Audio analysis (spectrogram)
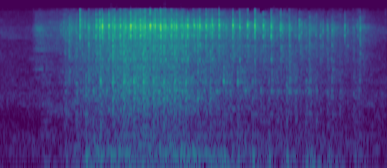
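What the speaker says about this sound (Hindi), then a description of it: "किनारी की सिलाई लगा लें" A sewing machine stitches along a curved fabric edge. It starts up after a short quiet moment and runs as one quick, even, mechanical whirr, then slows near the end.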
